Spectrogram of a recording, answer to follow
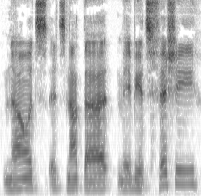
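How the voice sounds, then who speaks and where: A man's voice: medium pitch, lively intonation, slow pace, fairly bright tone. A man co-hosting a podcast, telling stories in casual gaming chat, chuckling and acting out what people said. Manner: chuckles through stories, acts out quoted dialogue. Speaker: podcast co-host.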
